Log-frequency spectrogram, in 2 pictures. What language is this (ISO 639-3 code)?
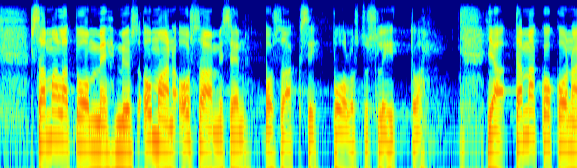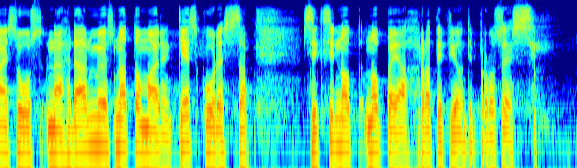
fin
